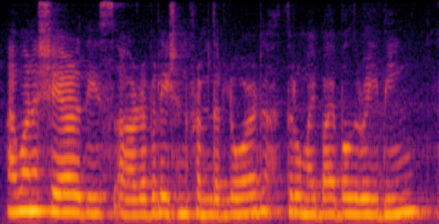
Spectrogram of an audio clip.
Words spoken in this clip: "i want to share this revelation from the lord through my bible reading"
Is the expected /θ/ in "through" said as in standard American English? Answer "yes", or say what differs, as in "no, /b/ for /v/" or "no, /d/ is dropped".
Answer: no, /t/ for /θ/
